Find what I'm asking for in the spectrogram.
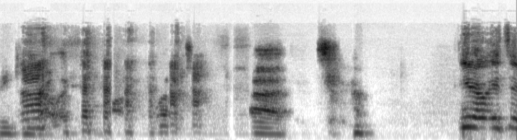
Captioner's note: laughter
